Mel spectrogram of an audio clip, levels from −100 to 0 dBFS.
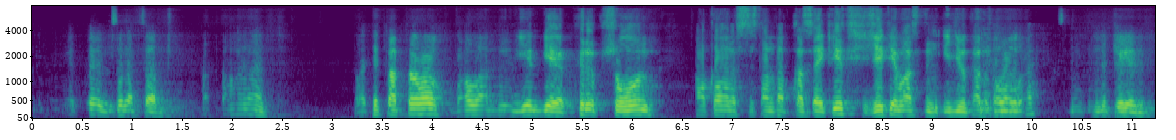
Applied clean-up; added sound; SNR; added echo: neural mask model DeepFilterNet 3.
